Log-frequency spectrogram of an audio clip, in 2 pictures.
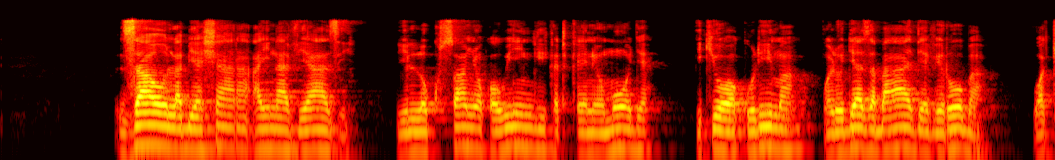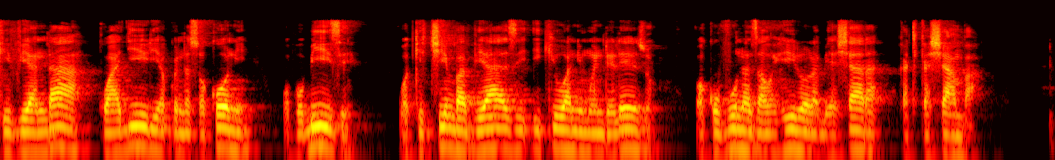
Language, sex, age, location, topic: Swahili, male, 18-24, Dar es Salaam, agriculture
